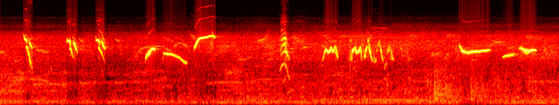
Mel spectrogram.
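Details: Oriental magpie-robin singing, a recording meant to get lazy birds to sing: sharp whistled notes, slurred rising and falling phrases, a short trilled stretch, then long level whistles near the end.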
